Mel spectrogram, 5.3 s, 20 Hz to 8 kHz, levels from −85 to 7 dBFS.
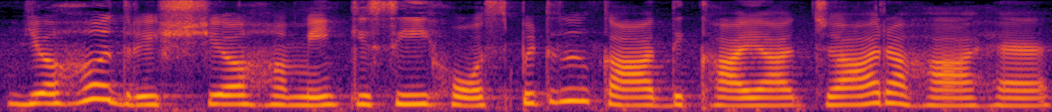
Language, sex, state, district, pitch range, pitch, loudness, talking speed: Hindi, female, Punjab, Fazilka, 210-245 Hz, 225 Hz, -15 LUFS, 115 wpm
